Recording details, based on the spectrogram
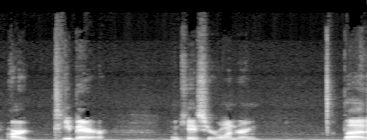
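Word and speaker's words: Thibert: great artsy bear cover that is how you say it by the way art T bear in case you're wondering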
